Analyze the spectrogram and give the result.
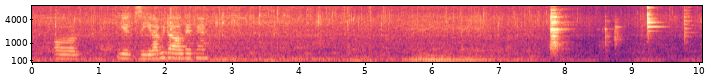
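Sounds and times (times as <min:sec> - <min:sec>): liver sizzling in oil: 0:00.0 - 0:10.0
kitchenware clacking: 0:07.7 - 0:10.0.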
